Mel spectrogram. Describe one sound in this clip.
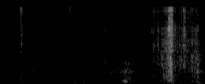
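A stick pokes and scrapes through ash.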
